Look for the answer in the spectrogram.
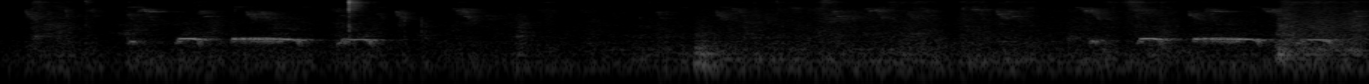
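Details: Spotted dove repeating its hollow cooing phrase twice, early and again near the end, several low notes each time, among busy high-pitched chirps and scattered clicks.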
